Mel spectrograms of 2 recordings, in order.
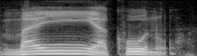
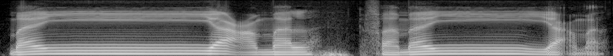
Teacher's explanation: Jadi nunnya hilang, ya. Itu namanya idgham, ya. Tapi juga disertai dengan gunnah yang panjang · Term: idgham bi gunnah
